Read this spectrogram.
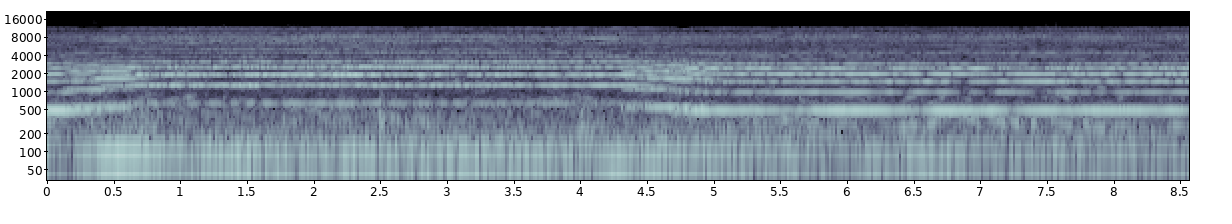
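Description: Music with a steady held melody plays through a loudspeaker in a large hall.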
